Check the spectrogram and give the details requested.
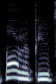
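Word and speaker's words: borogoves: rhyme with Groves again the first o in borrow goes is pronounced like the O and borrow I have heard people try to give it the sound of the O and worry such as human perversity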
